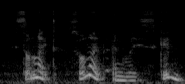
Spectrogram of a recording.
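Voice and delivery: put-on Irish accent. Quoting a Drag Race line about sunlight: Irish accent. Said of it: "I said that in an Irish accent".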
